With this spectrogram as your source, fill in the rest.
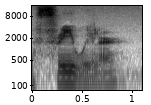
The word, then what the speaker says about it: Freewheeler: The 3-wheel ones, which is called a Freewheeler. I'm not pronouncing the number 3 as free. It's a Freewheeler. Free!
